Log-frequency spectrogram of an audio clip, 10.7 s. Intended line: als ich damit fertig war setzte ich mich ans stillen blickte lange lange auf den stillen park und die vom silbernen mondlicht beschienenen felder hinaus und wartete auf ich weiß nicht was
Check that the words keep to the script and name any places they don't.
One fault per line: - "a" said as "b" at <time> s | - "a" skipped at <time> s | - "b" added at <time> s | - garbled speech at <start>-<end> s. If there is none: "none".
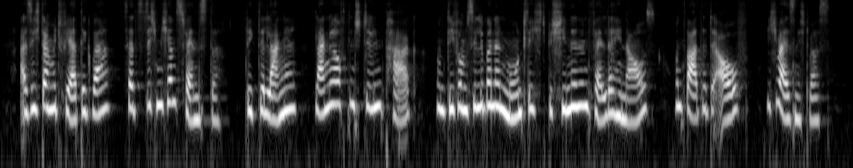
- "stillen" said as "fenster" at 2.3 s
